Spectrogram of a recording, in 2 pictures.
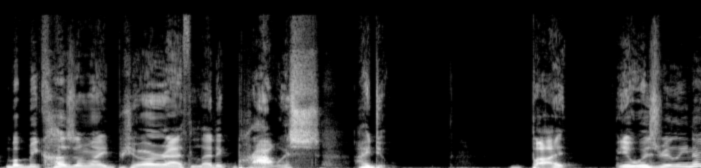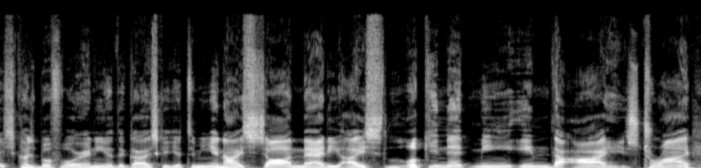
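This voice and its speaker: A young man with a slightly high, clear and resonant voice plays a playful drunk college roommate in an intimate audio roleplay. Animated but a little slow, he rambles chattily, slurs, jokes and repeats himself.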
